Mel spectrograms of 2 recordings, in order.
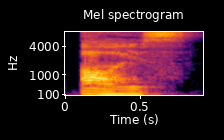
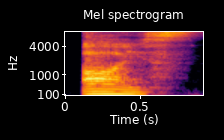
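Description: First: It ends with a voiceless s sound. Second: It ends with a voiceless s sound.

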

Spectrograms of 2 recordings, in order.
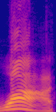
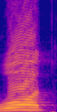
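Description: First: An overly wide, exaggerated American vowel. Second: A British vowel with a smaller mouth opening. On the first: "但也不要夸张的what" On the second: "那个what 是英式发音啊"

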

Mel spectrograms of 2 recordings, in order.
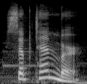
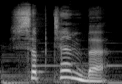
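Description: First: The final syllable ends with an r sound. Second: The final syllable has no r sound. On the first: "美式的发音September" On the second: "英式的发音September"

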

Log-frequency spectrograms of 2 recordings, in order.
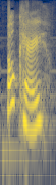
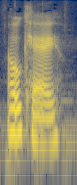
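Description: First: It sounds positive and willing, in a normal pitch. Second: It sounds negative and reluctant, in a lower pitch. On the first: The speaker is happy to help. "I feel that it's an easy thing to do, I might say, okay" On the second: The speaker does not really want to help. "But if I'm busy or tired, I might say okay, using a lower tone"

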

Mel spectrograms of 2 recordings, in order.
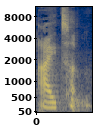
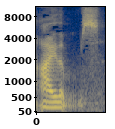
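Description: First: It has a British accent with a clear T. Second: It has an American accent with a D-like T.

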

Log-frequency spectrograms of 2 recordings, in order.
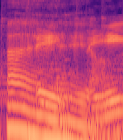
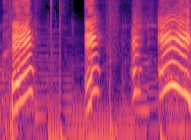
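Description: First: The pitch falls on the interjection. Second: The pitch rises on the interjection. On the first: The speaker sounds old and resigned. The speaker calls it wrong. "降调就是啊" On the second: The speaker sounds young and full of energy. The speaker calls it right. "升调显得朝气蓬勃。"

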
